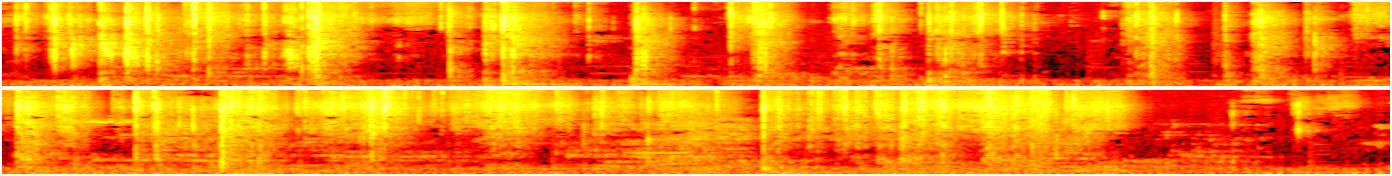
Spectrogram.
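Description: Thin plastic shrink-wrap crinkling and tearing as it is pulled off a phone box, in a dense run of irregular crackles.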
